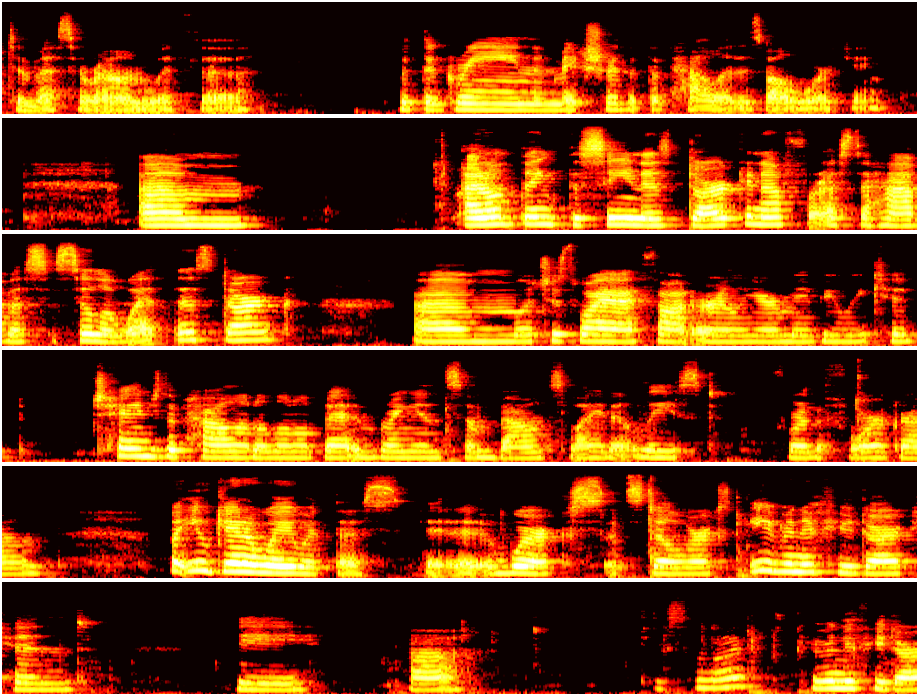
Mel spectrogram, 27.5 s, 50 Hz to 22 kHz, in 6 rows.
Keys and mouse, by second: 18.2 right click, 25.3 right click.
